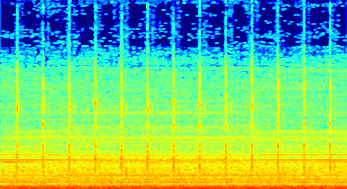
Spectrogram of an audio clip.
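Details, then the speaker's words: Chinese diesel air heater running on kerosene, cover off: sharp even tick about three or four per second over a steady hum from the fuel dosing pump metering fuel, normal operation before soundproofing wrap. "so we've just took the cover off and there's a little pump ing away tick tick tick tick"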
